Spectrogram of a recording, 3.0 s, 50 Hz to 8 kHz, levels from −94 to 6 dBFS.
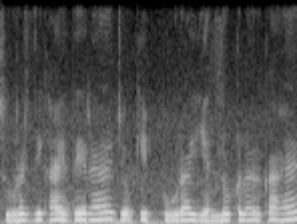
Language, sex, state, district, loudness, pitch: Hindi, female, Jharkhand, Ranchi, -14 LUFS, 220 Hz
